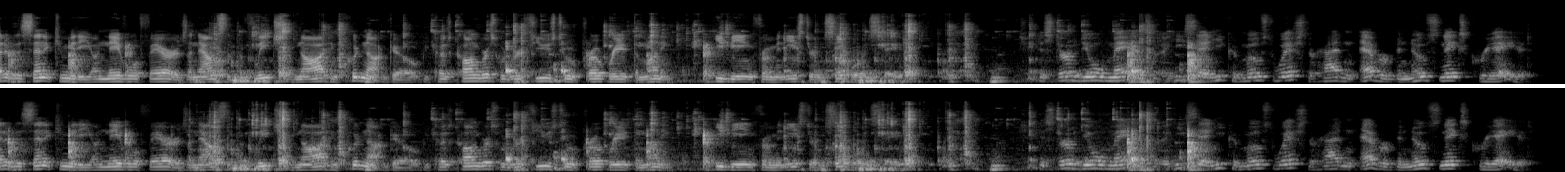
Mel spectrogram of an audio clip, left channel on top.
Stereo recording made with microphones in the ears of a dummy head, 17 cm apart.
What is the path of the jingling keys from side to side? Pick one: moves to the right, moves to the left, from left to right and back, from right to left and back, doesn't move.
from right to left and back.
